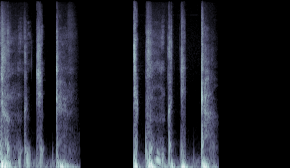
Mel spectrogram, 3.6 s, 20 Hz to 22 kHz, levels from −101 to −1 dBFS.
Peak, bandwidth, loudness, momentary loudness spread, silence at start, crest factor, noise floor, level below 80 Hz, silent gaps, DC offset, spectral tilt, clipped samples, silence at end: -2 dBFS; 19.5 kHz; -27 LUFS; 9 LU; 0 s; 22 dB; under -90 dBFS; -26 dBFS; 0.99-1.66 s; under 0.1%; -3.5 dB/octave; under 0.1%; 0.95 s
